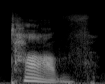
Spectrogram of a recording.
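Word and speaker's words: תו: to the last letter which is Tav now Tav has the T sound which is exactly the same sound as the Tet you see the T up above the same sound two different letters repeat the last letter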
